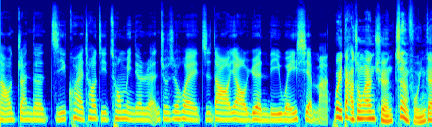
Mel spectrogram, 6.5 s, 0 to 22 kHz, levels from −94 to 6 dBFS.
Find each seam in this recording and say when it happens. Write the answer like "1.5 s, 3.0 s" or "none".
4.9 s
